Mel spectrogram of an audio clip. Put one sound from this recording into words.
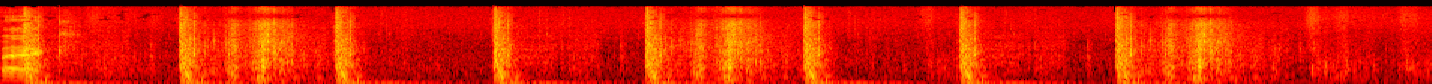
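An axe chops into a tree trunk with sharp, repeated knocks.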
